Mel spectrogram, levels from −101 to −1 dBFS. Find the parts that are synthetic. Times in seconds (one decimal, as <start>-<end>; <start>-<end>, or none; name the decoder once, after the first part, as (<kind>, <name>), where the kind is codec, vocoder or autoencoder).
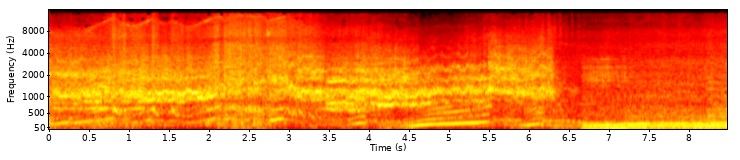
2.7-3.4 (vocoder, Vocos); 6.1-7.6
